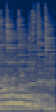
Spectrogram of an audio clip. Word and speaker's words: Linneman: Alicia Lemus, Rebecca Hughes, Val Linneman, Rhymes with Cinnamon, Nick Harper, Stephanie Holden, Martha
